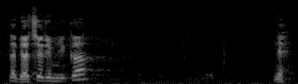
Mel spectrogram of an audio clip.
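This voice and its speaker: A male pastor preaching in an emphatic, folksy way, with sudden loud exclamations. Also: fairly high pitch, animated, measured pace, in a large hall. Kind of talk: sermon. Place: prayer retreat center hall.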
